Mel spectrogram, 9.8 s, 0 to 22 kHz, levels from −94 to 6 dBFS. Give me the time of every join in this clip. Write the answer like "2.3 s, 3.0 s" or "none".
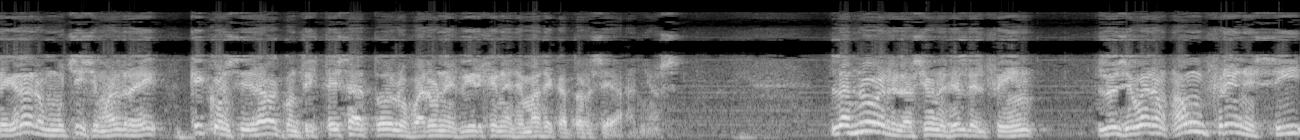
2.9 s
